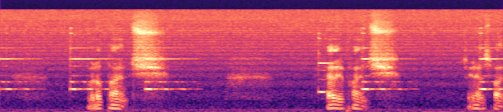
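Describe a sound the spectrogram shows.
Short electronic blips sound from a game menu.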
